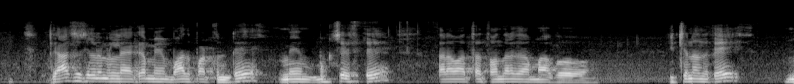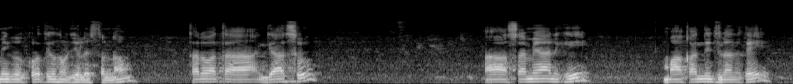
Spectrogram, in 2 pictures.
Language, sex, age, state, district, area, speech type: Telugu, male, 60+, Andhra Pradesh, Nellore, rural, spontaneous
